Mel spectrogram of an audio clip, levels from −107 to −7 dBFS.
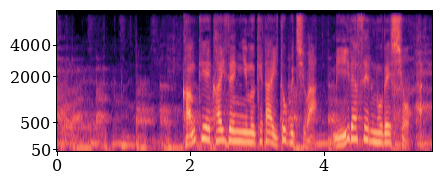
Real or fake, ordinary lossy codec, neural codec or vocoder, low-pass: fake; none; codec, 16 kHz, 4 kbps, FunCodec, trained on LibriTTS, 50 frames a second; 7.2 kHz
